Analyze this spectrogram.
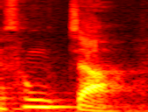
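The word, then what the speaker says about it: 省: 신자 새벽이고요 그 다음에 성자 살피성 자 우리 반성하다 할 때 쓰는 글자입니다 줄이다 할 때는 생으로 발음이 나기도 합니다 생략하다 할 때는 생이고요 그래서 혼정신성이라는 말을 저녁에는이라는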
